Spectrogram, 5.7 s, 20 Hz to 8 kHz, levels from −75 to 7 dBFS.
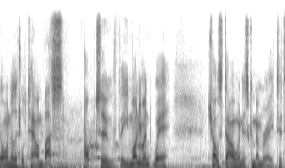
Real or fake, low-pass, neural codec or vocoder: fake; 7.2 kHz; codec, 16 kHz, 2 kbps, X-Codec, HuBERT features, trained on balanced general audio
